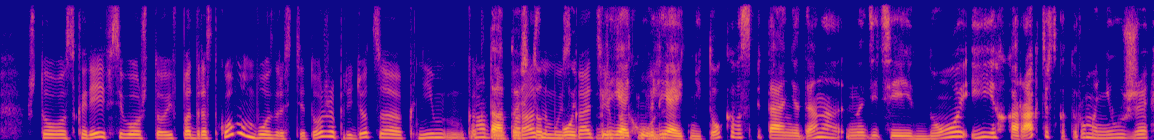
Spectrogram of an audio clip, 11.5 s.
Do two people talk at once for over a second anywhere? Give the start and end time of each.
4.7-6.7

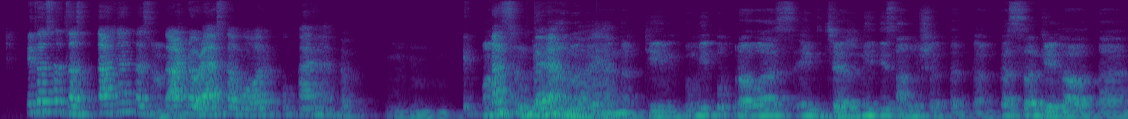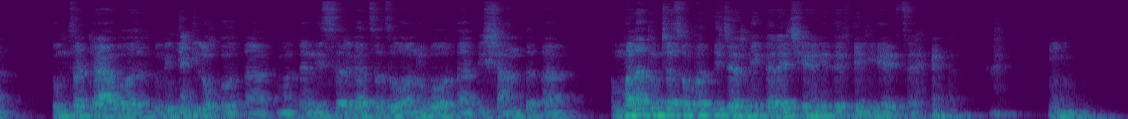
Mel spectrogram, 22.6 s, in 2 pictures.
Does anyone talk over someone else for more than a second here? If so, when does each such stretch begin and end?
4.9-6.1

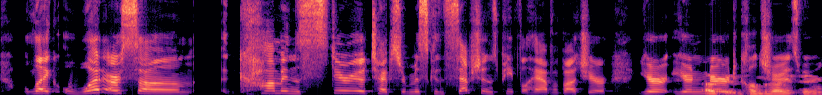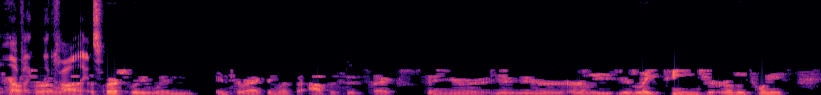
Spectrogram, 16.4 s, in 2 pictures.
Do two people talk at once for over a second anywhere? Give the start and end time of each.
7.0-9.1

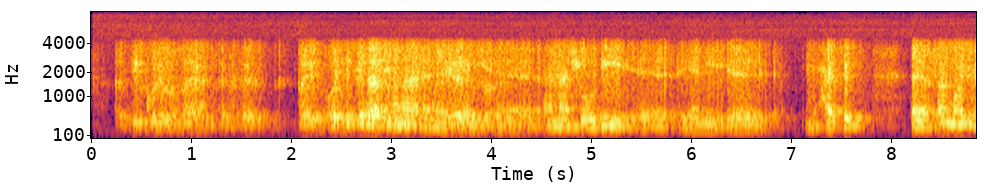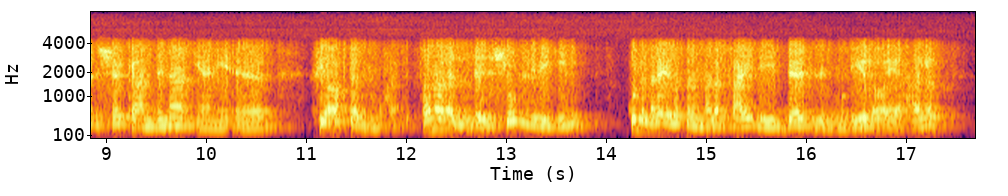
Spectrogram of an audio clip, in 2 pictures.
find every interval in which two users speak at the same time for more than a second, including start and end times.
3.0-4.3

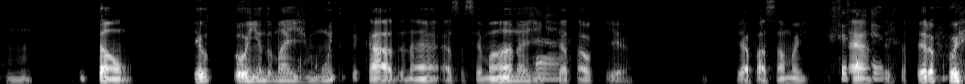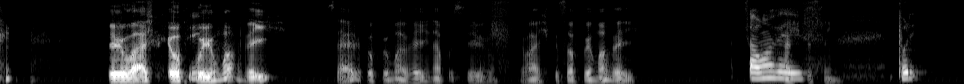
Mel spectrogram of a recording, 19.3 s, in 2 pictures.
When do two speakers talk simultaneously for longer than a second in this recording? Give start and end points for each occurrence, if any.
none

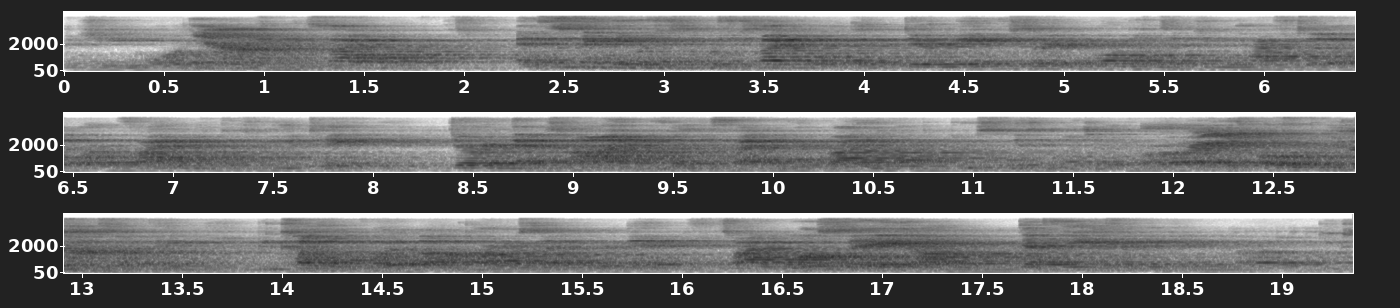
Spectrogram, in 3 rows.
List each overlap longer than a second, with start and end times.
12.0-13.2

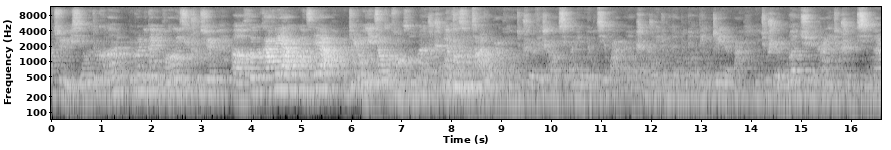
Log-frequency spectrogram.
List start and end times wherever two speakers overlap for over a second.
6.8-8.9

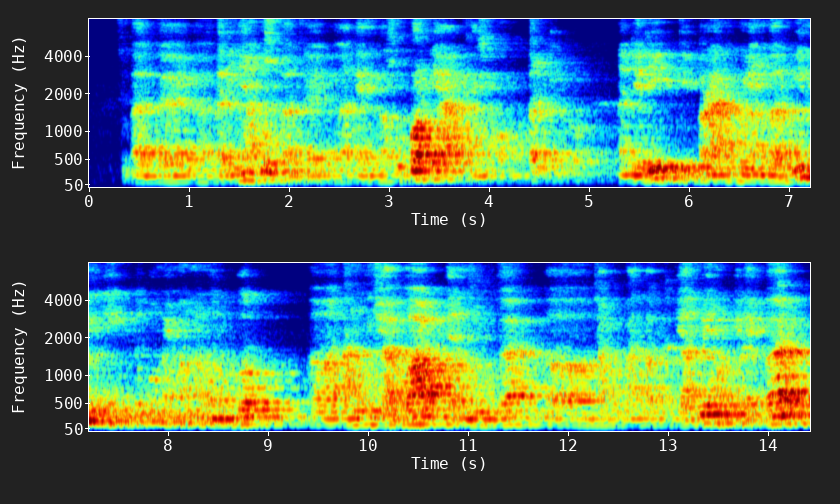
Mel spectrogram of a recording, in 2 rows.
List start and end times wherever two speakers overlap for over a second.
none

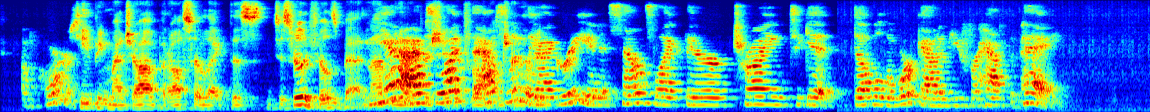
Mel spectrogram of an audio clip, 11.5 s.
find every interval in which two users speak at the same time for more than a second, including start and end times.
3.6-5.5

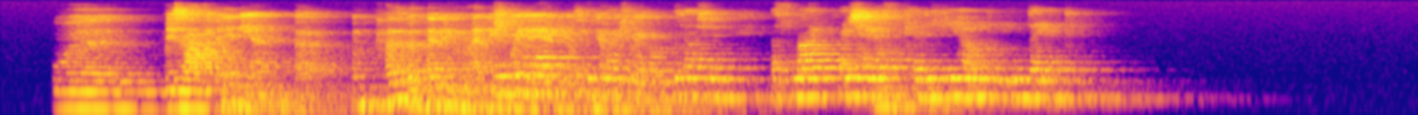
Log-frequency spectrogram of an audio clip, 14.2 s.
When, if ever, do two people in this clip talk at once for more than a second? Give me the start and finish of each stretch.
4.9-6.6

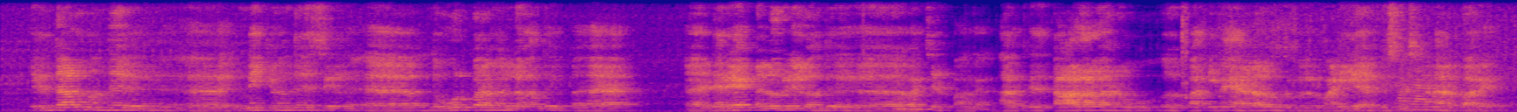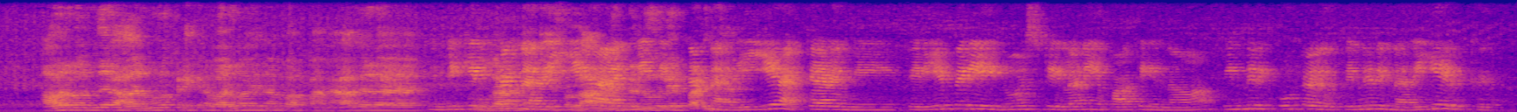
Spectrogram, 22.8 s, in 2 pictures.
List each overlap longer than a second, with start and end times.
15.0-16.7

